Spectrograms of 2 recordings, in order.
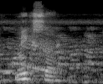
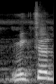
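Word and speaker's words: mixer: মিক্সার। মিক্সচার তো আমিও বলি।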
